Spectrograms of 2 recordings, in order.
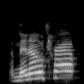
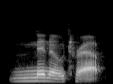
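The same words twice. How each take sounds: First: Surprised question. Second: Said in the usual way. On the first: Real, not acted. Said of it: "Somebody told me to get a minnow trap". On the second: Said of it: "That's on the list".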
